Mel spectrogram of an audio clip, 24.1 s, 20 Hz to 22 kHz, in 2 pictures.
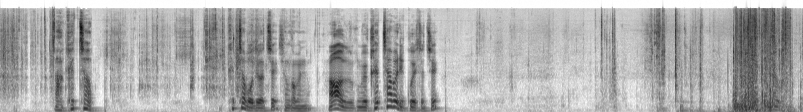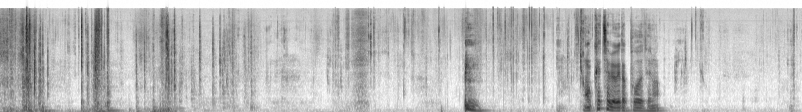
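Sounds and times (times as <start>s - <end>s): paper bag rustling and crinkling: 0.0s - 4.1s, 8.9s - 16.1s.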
